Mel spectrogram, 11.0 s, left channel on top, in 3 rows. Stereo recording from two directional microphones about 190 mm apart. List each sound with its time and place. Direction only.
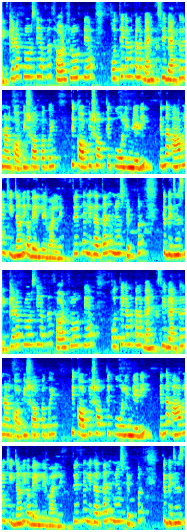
0.1 s a woman's voice: 30° left (ahead or behind)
